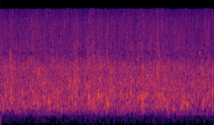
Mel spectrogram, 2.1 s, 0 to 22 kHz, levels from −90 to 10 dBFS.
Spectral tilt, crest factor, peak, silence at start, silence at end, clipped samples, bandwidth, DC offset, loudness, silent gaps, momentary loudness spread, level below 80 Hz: 3 dB/octave; 16 dB; -16 dBFS; 0 s; 0 s; under 0.1%; 17 kHz; under 0.1%; -30 LUFS; none; 1 LU; -90 dBFS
